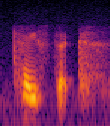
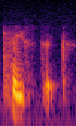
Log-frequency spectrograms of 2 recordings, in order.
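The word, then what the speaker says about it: Cistach: out last night my wife and I it's castic c i s t a c h but it's castic and um we got a that's the GIC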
